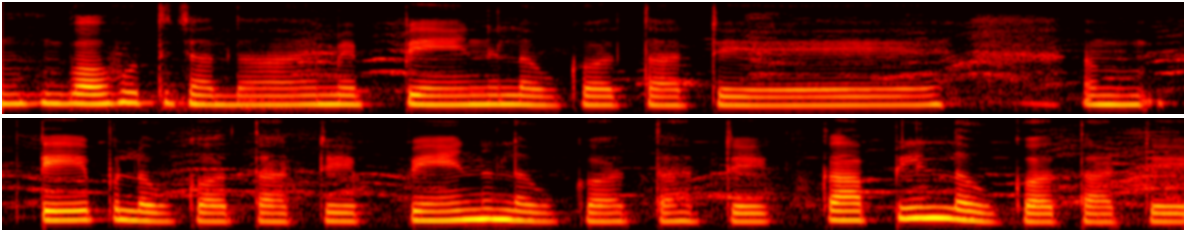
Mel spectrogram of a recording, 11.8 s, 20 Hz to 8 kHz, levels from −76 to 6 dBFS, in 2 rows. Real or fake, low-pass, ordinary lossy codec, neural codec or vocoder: real; none; none; none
